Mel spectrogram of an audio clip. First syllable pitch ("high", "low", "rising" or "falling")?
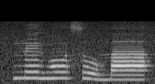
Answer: high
